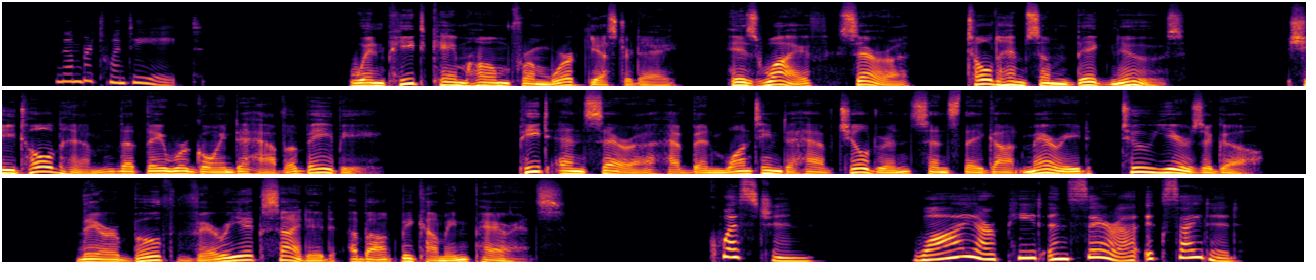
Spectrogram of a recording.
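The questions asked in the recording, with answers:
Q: Why are Pete and Sarah excited?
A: They are going to have a baby.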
